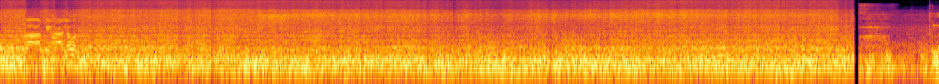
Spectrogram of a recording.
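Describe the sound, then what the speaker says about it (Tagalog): Strong ocean waves roll in along a Philippine coast near a small boat, a constant, loud roar of surf and wind buffeting the microphone for the whole stretch before cutting out abruptly at the end. "Grabe ang alon."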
